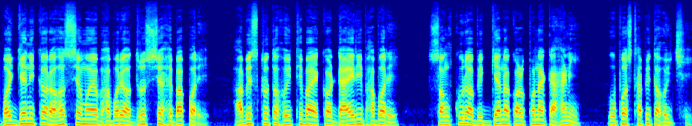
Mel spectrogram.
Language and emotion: Odia, neutral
